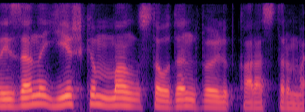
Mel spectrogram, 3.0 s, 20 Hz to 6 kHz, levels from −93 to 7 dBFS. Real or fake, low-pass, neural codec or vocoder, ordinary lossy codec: fake; 5.4 kHz; codec, 16 kHz, 0.3 kbps, FocalCodec; MP3, 48 kbps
